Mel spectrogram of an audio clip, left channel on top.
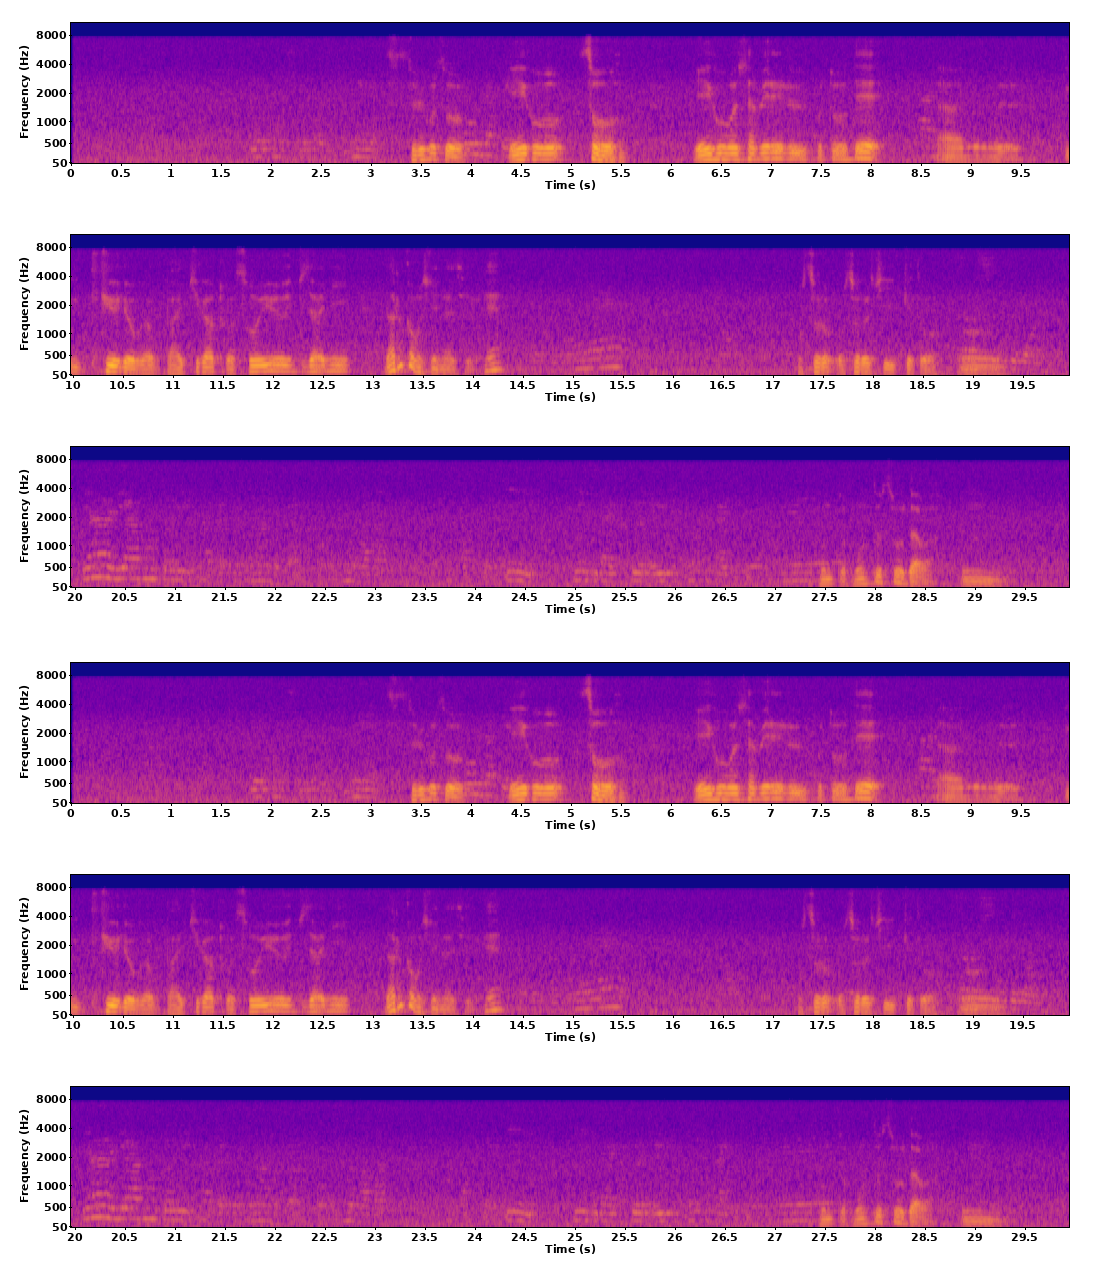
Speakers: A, on the right; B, on the left.
A: なんか、必要かもしれないですね。
B: それこそ英語、
A: なんか、日本だけの、
B: そう、
A: うん。
B: 英語を喋れることで、
A: はい。
B: あの、給料が倍違うとか、そういう時代になるかもしれないですよね。
A: そうですね。本当、そう思います。
B: 恐ろ、恐ろしいけど、
A: 恐ろしいけど、
B: うん。
A: いやいや、本当になんかちょっとなんとか、こう、日本また頑張って、いい、いい時代が来るといいですね、世界的にもね。
B: 本当、本当そうだわ。うん。
A: ね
